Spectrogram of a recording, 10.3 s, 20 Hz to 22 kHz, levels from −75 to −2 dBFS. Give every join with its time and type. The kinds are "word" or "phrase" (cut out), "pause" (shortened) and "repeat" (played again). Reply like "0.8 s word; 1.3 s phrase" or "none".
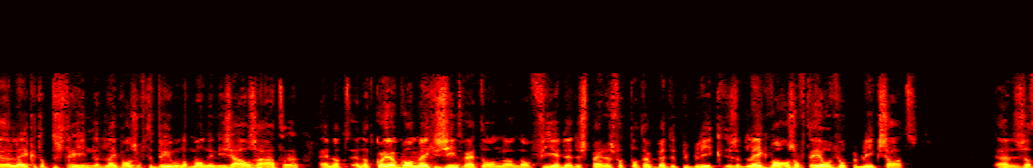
3.1 s pause; 4.6 s phrase; 5.7 s word; 6.3 s word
